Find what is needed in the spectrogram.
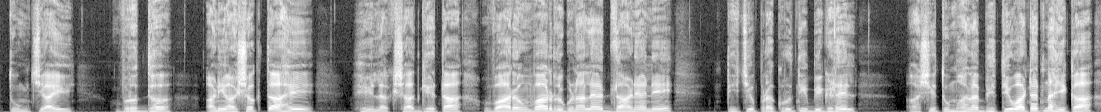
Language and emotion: Marathi, fearful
